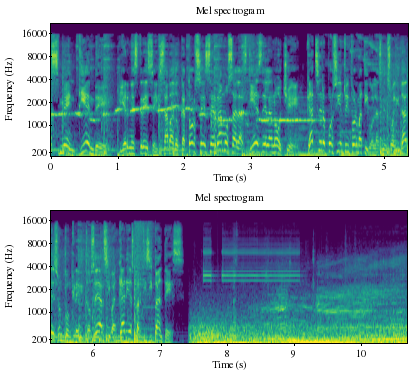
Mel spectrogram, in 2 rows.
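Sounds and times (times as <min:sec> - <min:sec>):
speech: 0:00.0 - 0:08.2
car engine rumbling while overtaking on the right: 0:07.4 - 0:10.6
steady high electronic tone: 0:07.6 - 0:09.2.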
